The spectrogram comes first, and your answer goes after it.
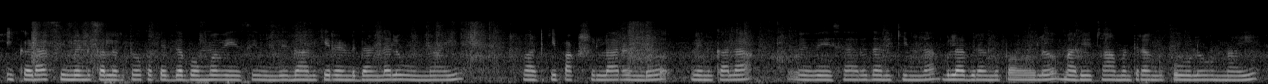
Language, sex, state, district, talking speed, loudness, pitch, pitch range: Telugu, female, Andhra Pradesh, Chittoor, 125 wpm, -31 LUFS, 215 Hz, 210-220 Hz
